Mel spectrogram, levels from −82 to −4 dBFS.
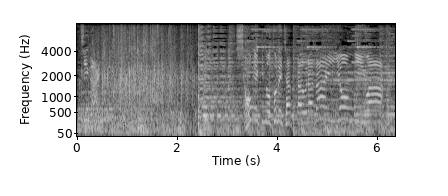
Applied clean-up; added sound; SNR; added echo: none; Thunder; 11 dB; none.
